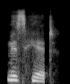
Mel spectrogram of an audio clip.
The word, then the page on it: mishit: Indian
